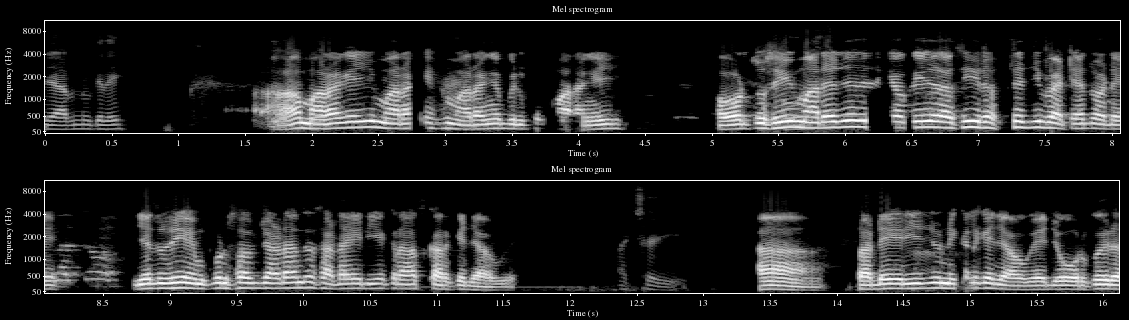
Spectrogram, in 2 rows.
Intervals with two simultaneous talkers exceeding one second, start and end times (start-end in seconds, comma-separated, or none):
none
